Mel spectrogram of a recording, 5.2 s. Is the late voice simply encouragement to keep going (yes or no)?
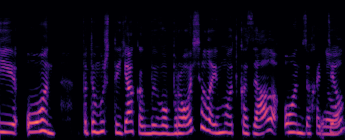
yes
